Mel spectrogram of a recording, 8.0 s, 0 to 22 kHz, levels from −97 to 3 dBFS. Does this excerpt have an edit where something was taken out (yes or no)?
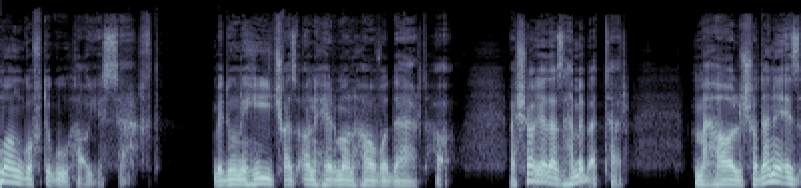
yes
